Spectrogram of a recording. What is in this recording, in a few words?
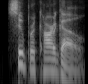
"Supercargo", American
